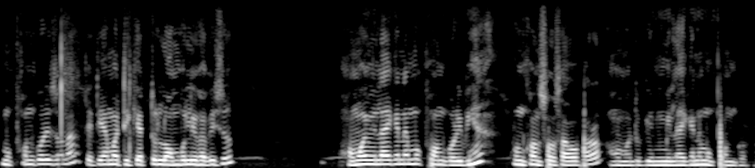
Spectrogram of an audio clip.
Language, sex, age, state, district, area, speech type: Assamese, male, 45-60, Assam, Golaghat, rural, spontaneous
